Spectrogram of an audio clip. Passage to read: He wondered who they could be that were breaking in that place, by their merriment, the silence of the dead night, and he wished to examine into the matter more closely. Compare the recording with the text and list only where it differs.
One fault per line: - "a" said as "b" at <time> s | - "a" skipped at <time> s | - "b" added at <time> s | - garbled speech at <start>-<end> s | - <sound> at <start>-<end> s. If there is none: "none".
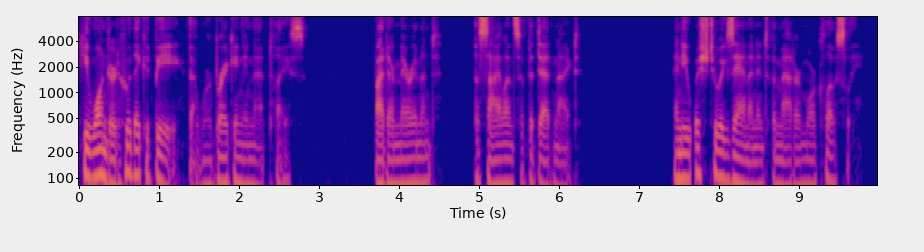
- dropout at 7.6-7.7 s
